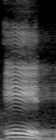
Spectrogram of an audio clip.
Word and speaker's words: eight: เ ป็ น อ่ า น ว่ า eight น ะ เ อ า เ สี ย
